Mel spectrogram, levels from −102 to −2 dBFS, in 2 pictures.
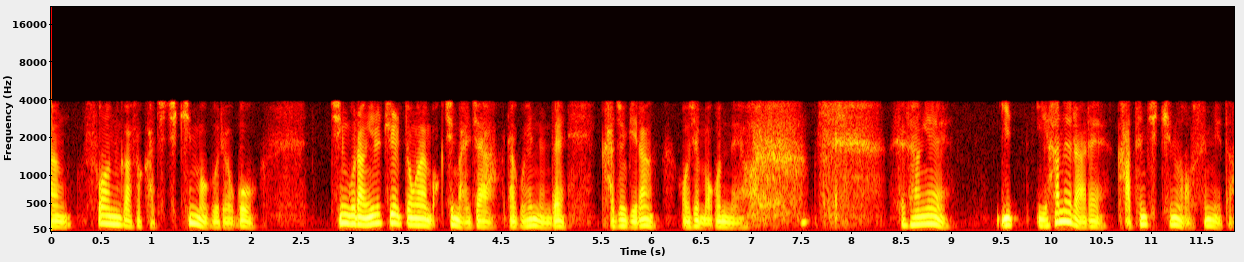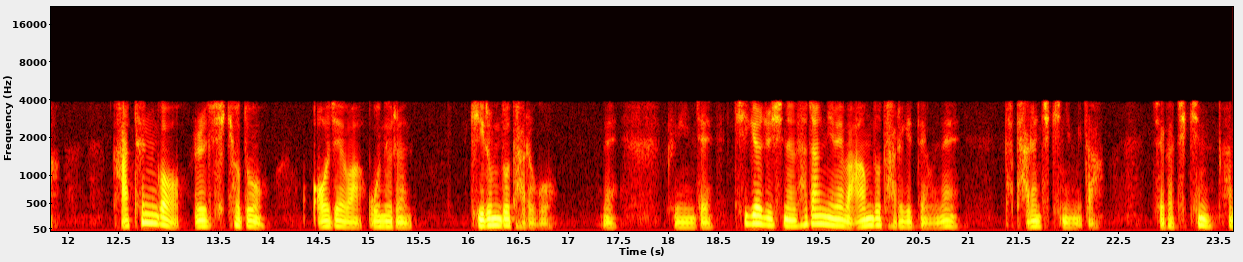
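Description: Nothing goes wrong anywhere in this speech recording, so there's no fault to point to at any moment.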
